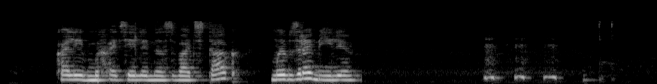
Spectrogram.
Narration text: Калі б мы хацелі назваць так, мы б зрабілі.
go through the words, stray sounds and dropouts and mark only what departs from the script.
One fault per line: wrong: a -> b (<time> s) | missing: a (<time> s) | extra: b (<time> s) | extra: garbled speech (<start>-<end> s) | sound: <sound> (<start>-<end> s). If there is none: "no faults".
sound: laugh (4.8-5.6 s)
